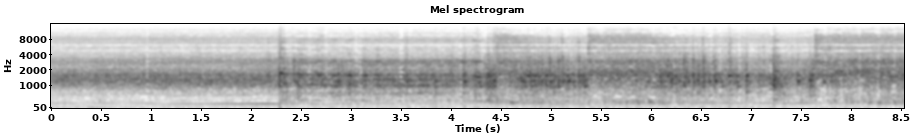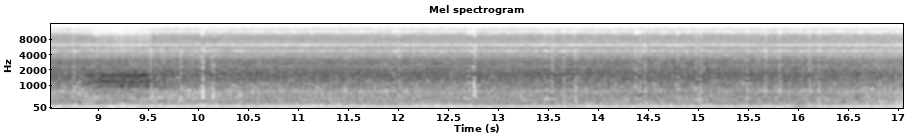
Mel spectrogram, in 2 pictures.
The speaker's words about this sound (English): And the Allison, by the way, for you Allison aficionados, I'm not dissing this engine at all. This is a really, really good American engine.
